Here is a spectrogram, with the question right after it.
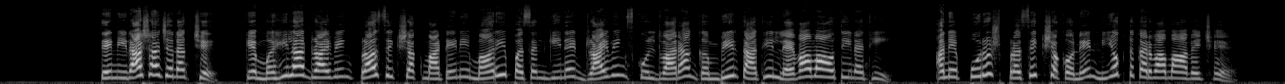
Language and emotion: Gujarati, angry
